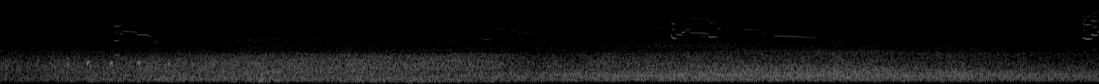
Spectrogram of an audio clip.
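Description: Sea waves wash steadily against the shore in a continuous, rushing roar, with a light wind blowing over it. No one speaks, and the surf stays at an even, moderate level throughout.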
